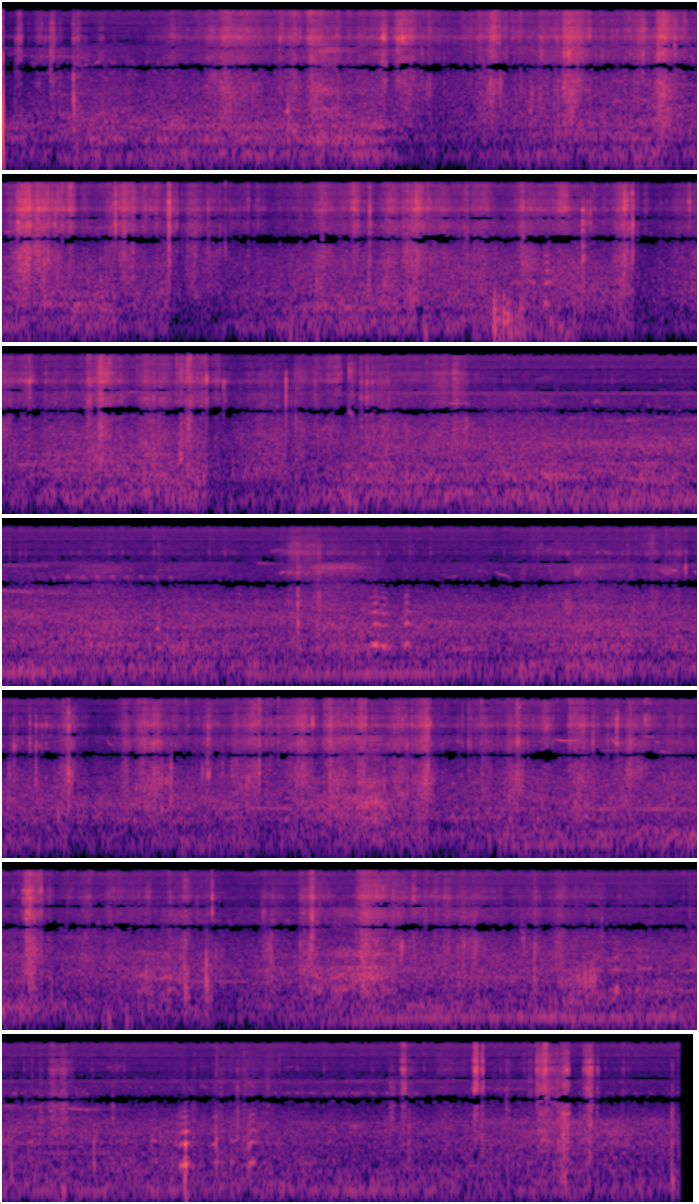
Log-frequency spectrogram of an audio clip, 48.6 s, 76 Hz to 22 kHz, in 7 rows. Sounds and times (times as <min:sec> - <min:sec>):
Outside, rural or natural: 0:00.0 - 0:48.5.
